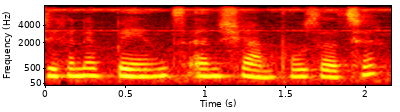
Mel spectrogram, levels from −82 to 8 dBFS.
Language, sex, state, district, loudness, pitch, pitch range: Bengali, female, West Bengal, Dakshin Dinajpur, -16 LUFS, 235 Hz, 225-245 Hz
